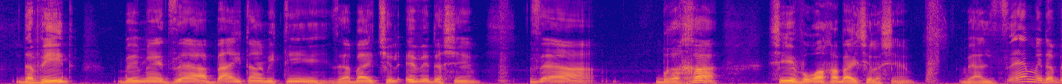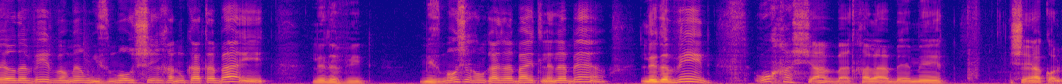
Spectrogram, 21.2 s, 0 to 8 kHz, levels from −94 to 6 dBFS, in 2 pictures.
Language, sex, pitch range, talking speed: Hebrew, male, 110-155 Hz, 105 wpm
